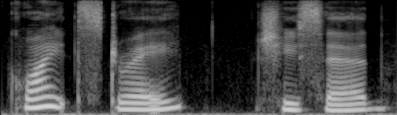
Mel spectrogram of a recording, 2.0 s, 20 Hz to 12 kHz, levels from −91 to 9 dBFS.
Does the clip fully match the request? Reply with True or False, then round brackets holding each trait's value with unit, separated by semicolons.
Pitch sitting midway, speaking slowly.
False (210 Hz; 120 wpm)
